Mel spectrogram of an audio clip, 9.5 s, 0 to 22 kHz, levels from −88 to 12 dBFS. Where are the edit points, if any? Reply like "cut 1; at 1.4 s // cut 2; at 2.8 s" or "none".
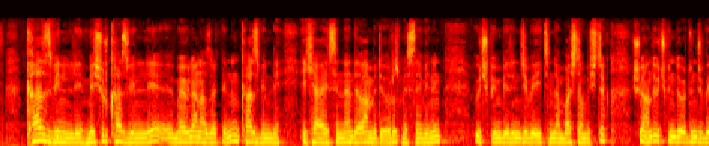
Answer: none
